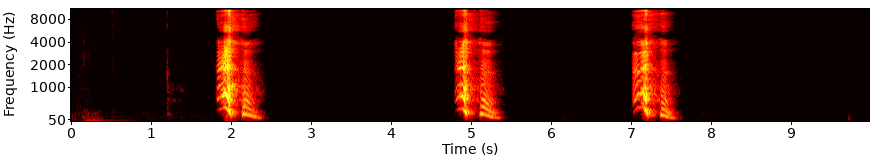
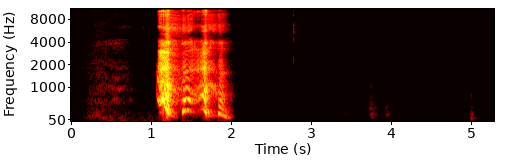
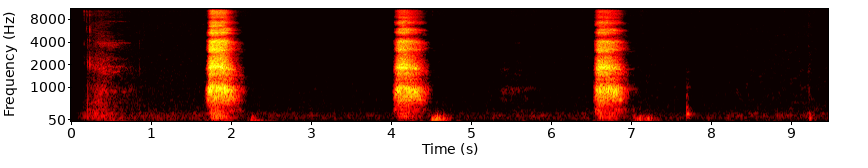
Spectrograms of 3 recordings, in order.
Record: three_cough_length: 10.0 s
three_cough_amplitude: 32768
three_cough_signal_mean_std_ratio: 0.19
cough_length: 5.3 s
cough_amplitude: 32768
cough_signal_mean_std_ratio: 0.21
exhalation_length: 9.5 s
exhalation_amplitude: 32768
exhalation_signal_mean_std_ratio: 0.23
survey_phase: beta (2021-08-13 to 2022-03-07)
age: 18-44
gender: Male
wearing_mask: 'No'
symptom_runny_or_blocked_nose: true
symptom_sore_throat: true
symptom_fatigue: true
symptom_onset: 2 days
smoker_status: Never smoked
respiratory_condition_asthma: false
respiratory_condition_other: false
recruitment_source: Test and Trace
submission_delay: 2 days
covid_test_result: Positive
covid_test_method: RT-qPCR
covid_ct_value: 29.3
covid_ct_gene: N gene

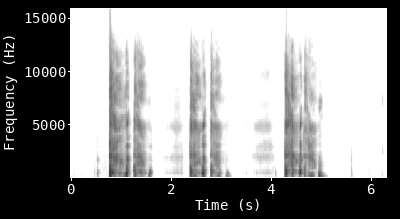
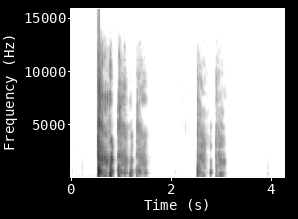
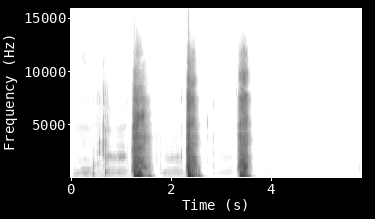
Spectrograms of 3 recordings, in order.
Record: three_cough_length: 6.3 s
three_cough_amplitude: 32767
three_cough_signal_mean_std_ratio: 0.3
cough_length: 4.3 s
cough_amplitude: 32768
cough_signal_mean_std_ratio: 0.22
exhalation_length: 5.8 s
exhalation_amplitude: 32768
exhalation_signal_mean_std_ratio: 0.22
survey_phase: beta (2021-08-13 to 2022-03-07)
age: 18-44
gender: Female
wearing_mask: 'No'
symptom_cough_any: true
symptom_new_continuous_cough: true
symptom_runny_or_blocked_nose: true
symptom_fatigue: true
symptom_change_to_sense_of_smell_or_taste: true
symptom_onset: 4 days
smoker_status: Never smoked
respiratory_condition_asthma: false
respiratory_condition_other: false
recruitment_source: Test and Trace
submission_delay: 2 days
covid_test_result: Positive
covid_test_method: RT-qPCR
covid_ct_value: 19.7
covid_ct_gene: ORF1ab gene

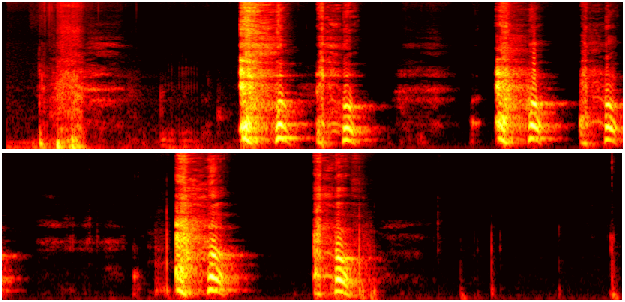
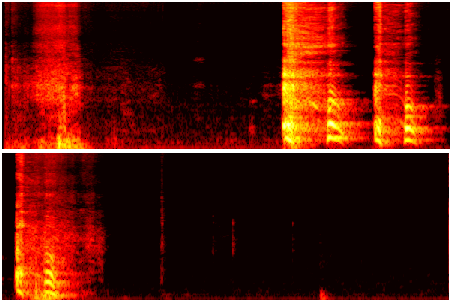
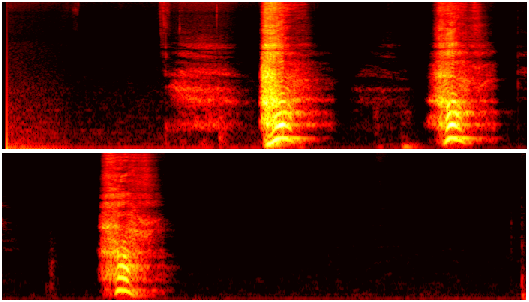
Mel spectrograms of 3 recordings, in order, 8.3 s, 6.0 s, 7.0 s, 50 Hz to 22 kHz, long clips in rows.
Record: three_cough_length: 8.3 s
three_cough_amplitude: 32766
three_cough_signal_mean_std_ratio: 0.3
cough_length: 6.0 s
cough_amplitude: 32768
cough_signal_mean_std_ratio: 0.25
exhalation_length: 7.0 s
exhalation_amplitude: 32768
exhalation_signal_mean_std_ratio: 0.22
survey_phase: beta (2021-08-13 to 2022-03-07)
age: 65+
gender: Female
wearing_mask: 'No'
symptom_none: true
smoker_status: Ex-smoker
respiratory_condition_asthma: false
respiratory_condition_other: false
recruitment_source: REACT
submission_delay: 3 days
covid_test_result: Negative
covid_test_method: RT-qPCR
influenza_a_test_result: Negative
influenza_b_test_result: Negative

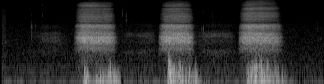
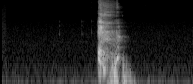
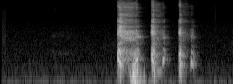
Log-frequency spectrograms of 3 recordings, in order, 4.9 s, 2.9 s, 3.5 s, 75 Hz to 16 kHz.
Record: exhalation_length: 4.9 s
exhalation_amplitude: 1667
exhalation_signal_mean_std_ratio: 0.54
cough_length: 2.9 s
cough_amplitude: 6287
cough_signal_mean_std_ratio: 0.28
three_cough_length: 3.5 s
three_cough_amplitude: 5579
three_cough_signal_mean_std_ratio: 0.31
survey_phase: beta (2021-08-13 to 2022-03-07)
age: 18-44
gender: Female
wearing_mask: 'No'
symptom_cough_any: true
symptom_shortness_of_breath: true
symptom_fatigue: true
symptom_change_to_sense_of_smell_or_taste: true
symptom_loss_of_taste: true
symptom_onset: 8 days
smoker_status: Never smoked
respiratory_condition_asthma: false
respiratory_condition_other: false
recruitment_source: Test and Trace
submission_delay: 2 days
covid_test_result: Positive
covid_test_method: RT-qPCR
covid_ct_value: 17.4
covid_ct_gene: ORF1ab gene
covid_ct_mean: 18.2
covid_viral_load: 1100000 copies/ml
covid_viral_load_category: High viral load (>1M copies/ml)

